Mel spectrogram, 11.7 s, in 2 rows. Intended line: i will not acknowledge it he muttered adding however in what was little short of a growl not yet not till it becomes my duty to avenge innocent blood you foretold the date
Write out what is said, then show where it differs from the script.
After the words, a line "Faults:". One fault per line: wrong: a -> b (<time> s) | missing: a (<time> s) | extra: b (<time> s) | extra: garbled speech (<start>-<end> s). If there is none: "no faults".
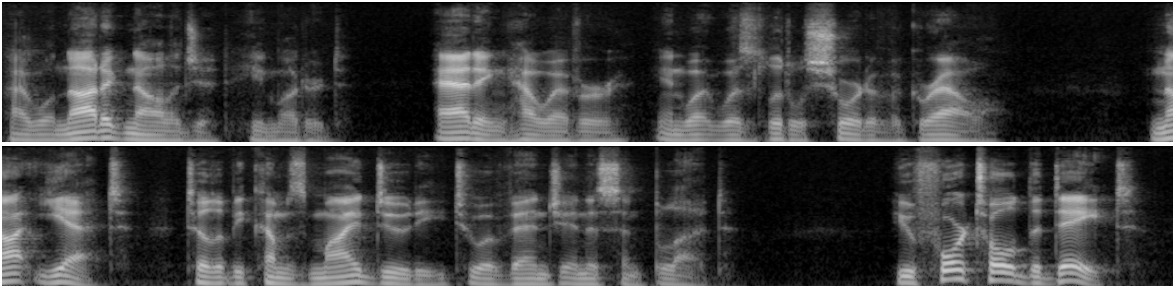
i will not acknowledge it he muttered adding however in what was little short of a growl not yet till it becomes my duty to avenge innocent blood you foretold the date
Faults:
missing: not (6.5 s)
